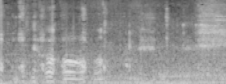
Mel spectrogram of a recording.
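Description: Steady low rumble of a car's engine and tyres heard from inside the cabin while driving, with a short voice over it about half a second in.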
